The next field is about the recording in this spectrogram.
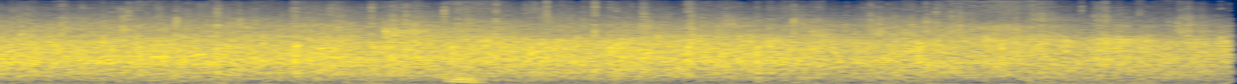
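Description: An audience applauds steadily to thank a man for leading a marriage conference held the day before: many hands clapping in a dense, even wash of sound that holds at a constant loudness throughout, with no voices standing out.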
